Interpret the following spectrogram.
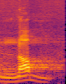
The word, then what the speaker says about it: numb: Excessive drug and technology usage may numb. Please underline the word numb. B is silent.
